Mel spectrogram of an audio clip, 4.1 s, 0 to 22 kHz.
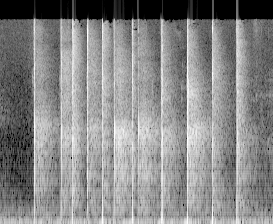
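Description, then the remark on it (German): Two people clap their hands to celebrate reaching 500 subscribers, in an uneven run of about twelve sharp, bright claps, slightly irregular in timing, with no talking. “So, und das andere, und das betrifft dich auch, Jetzt müssen wir beide einmal klatschen.”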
